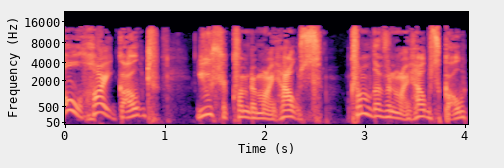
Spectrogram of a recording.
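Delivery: silly, bleating goat-like voice. Retelling what they said while at the goats, in a put-on goat voice. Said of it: "this is what I was doing, my goat voice".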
